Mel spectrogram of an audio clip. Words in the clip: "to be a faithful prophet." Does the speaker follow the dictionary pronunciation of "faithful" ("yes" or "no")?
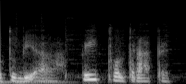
no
